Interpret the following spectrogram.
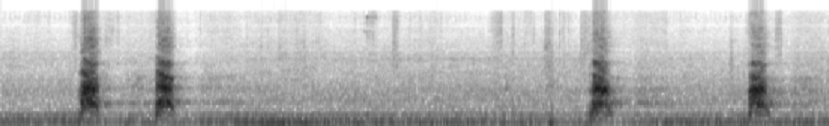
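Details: Pet dogs, a Dachshund facing a Great Dane: four sharp barks, a quick pair near the start and another pair about a second apart near the end, with a faint knock between and a quiet indoor background.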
